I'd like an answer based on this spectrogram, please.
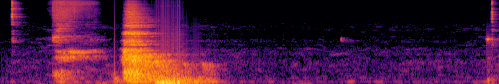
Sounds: Sigh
